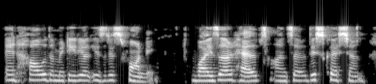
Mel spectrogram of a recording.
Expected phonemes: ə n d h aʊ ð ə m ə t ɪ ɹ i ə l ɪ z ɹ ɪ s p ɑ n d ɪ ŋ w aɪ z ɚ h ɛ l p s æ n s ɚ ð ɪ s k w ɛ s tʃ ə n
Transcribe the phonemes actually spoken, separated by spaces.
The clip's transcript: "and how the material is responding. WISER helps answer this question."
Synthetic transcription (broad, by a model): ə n d h aʊ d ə m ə t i ɹ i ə l ɪ z ɹ ɪ s p ɑ n d ɪ ŋ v aɪ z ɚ h ɛ l p s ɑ n s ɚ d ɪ s k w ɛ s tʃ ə n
